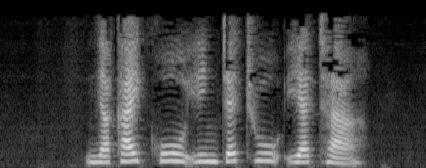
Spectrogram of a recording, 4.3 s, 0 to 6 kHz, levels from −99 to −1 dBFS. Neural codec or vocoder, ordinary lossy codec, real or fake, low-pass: codec, 16 kHz, 0.3 kbps, FocalCodec; MP3, 24 kbps; fake; 5.4 kHz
